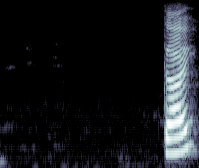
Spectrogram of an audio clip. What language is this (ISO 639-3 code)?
ben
